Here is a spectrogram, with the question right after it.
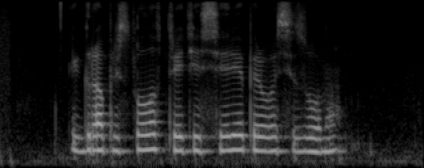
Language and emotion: Russian, neutral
